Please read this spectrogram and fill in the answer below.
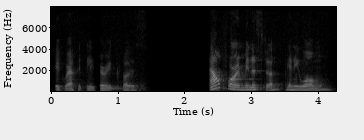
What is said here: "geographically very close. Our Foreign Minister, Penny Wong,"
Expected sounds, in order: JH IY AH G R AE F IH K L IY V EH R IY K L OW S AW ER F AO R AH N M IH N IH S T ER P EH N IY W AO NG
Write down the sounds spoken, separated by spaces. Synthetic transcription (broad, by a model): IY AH G R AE F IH K L IY V EH R IY K L OW S AW ER F AO R AH N M IH N IH S T ER P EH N IY W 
